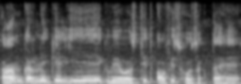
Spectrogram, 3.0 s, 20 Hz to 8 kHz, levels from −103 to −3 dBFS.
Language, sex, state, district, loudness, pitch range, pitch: Hindi, male, Jharkhand, Ranchi, -16 LUFS, 175-205 Hz, 190 Hz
